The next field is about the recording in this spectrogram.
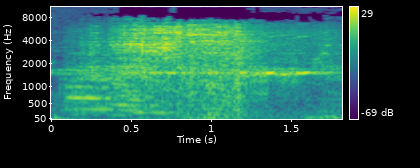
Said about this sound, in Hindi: फिर से जमीन पर किसी चीज के घिसने की आवाज आई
